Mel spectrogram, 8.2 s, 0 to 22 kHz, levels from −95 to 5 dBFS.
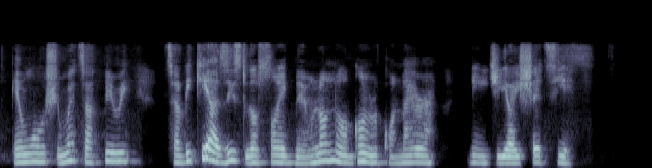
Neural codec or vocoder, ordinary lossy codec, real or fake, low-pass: codec, 24 kHz, 1 kbps, SNAC; none; fake; 7.2 kHz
